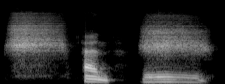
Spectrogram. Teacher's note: The blade of the tongue that's actually coming up to the hard palate, and then that's where that friction is happening. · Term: alveopalatal fricatives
